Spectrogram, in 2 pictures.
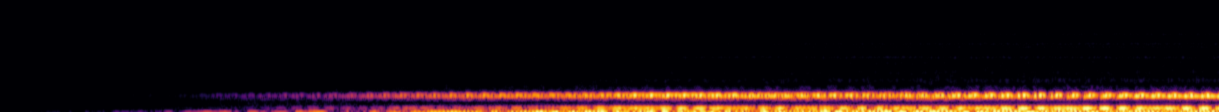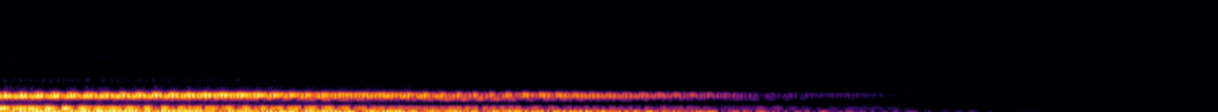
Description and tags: Dark Pad with a slight warble, reminiscent of a UFO.
ambient, dark, edison, fl, flstudio, pad, soundscape, spooky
